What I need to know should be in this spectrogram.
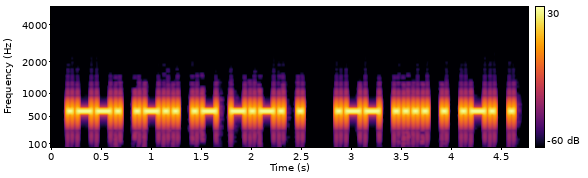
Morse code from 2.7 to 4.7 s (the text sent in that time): WHERE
